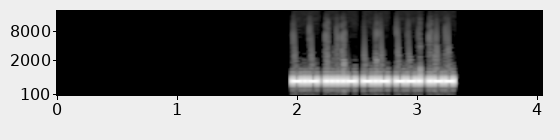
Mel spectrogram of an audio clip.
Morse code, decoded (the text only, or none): K4KGW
